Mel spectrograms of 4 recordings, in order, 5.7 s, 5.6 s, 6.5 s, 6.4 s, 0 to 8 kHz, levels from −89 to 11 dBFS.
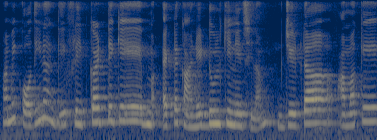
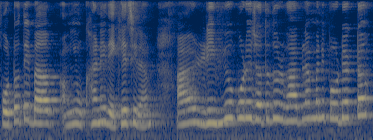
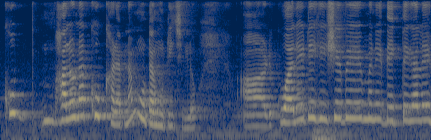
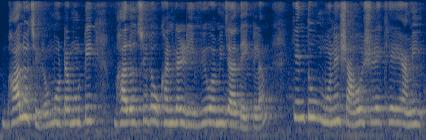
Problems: constant background noise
